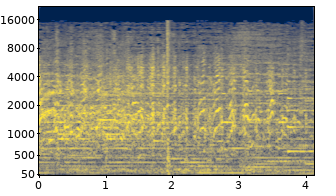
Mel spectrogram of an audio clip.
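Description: Background music with a laugh track of people snickering and chuckling over it.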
